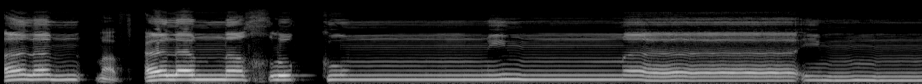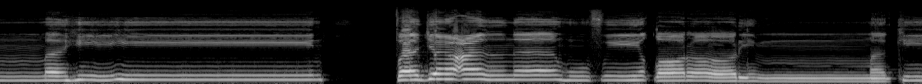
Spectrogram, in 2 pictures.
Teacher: Jiharkah pertama naik, jiharkah kedua datar.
